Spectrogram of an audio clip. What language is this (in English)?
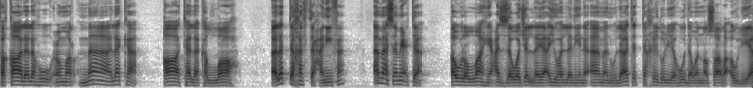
Arabic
